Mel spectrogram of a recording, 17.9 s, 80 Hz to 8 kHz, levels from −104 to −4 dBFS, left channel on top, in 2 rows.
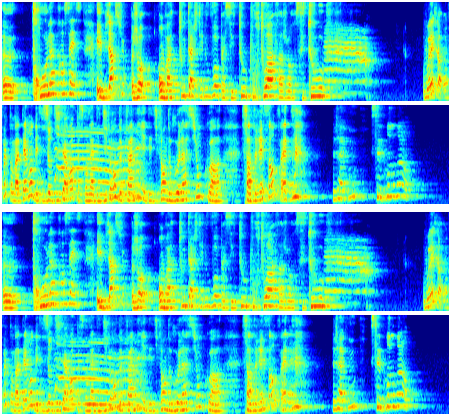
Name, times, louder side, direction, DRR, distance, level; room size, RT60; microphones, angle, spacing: voice 1, 0.6-6.8 8.4-15.0, left 3 dB, 35° left, 0.4 m, -29 dB
sound 1, 6.4-7.4 9.7-11.8, equal, 55° left, 0.9 m, -35 dB
voice 2, 14.3-14.9 15.6-16.1 16.3-17.1, right 3 dB, 50° right, 0.7 m, -35 dB
8.1 x 3.9 x 4.0 m
head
